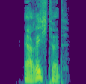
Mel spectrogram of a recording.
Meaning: 1. past participle of errichten 2. inflection of errichten: third-person singular present 3. inflection of errichten: second-person plural present
- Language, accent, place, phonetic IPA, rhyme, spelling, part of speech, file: German, Germany, Berlin, [ɛɐ̯ˈʁɪçtət], -ɪçtət, errichtet, verb, De-errichtet.ogg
